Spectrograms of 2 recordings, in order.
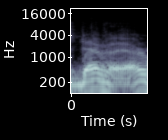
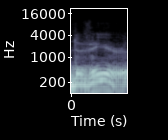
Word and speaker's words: Dever: Well, my name is Dever, which in Hebrew unfortunately means plague or pestilence. It's one of the things, 10 plagues we want to avoid Dever. I changed it. I pronounce it Devir, the Holy of Holies of the Temple.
